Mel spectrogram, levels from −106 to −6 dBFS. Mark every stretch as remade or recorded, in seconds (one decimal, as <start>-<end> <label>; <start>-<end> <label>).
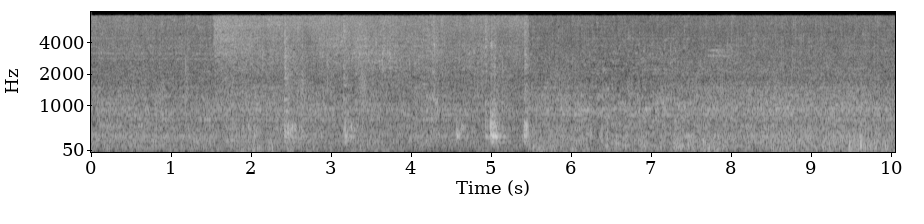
0.0-6.2 recorded; 6.2-7.5 remade; 7.5-10.1 recorded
